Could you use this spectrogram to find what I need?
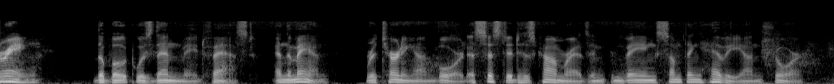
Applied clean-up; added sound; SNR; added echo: neural mask model Resemble Enhance denoiser.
